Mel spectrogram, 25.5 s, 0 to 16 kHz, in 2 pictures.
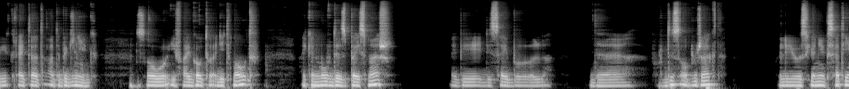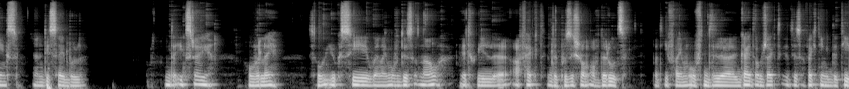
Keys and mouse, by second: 1.8 Tab, 2.7 middle click, 2.9 click, 2.9-4.0 middle drag, 4.5 g, 8.7-14.7 drag, 15.6 click, 15.6 middle click, 15.6 right click, 16.1 g, 17.2 middle click, 17.4 click, 17.5 middle click, 18.3-19.5 middle drag, 18.3 g, 19.5 Tab, 21.0 Tab, 22.0 Tab, 22.6 click, 23.1 click, 25.0 middle click, 25.1 click, 25.3 Tab, 25.3 middle click.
